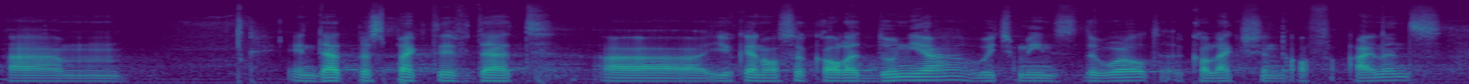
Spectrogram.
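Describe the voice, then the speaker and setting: A man's voice: sits low, flat delivery, measured pace, fairly bright tone, clean tone. A man from Belgium speaking on a panel at an art centre, unscripted and hesitant, with many fillers and restarts. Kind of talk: unscripted talk at a panel discussion. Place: large hall of an art centre. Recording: long hall reverb.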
